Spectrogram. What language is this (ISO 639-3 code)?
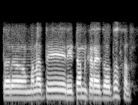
mar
